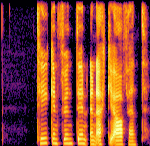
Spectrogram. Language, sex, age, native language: Icelandic, female, 30-39, Icelandic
